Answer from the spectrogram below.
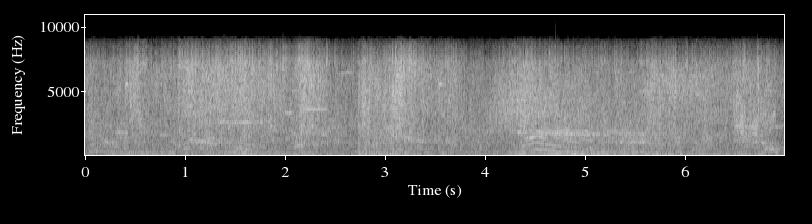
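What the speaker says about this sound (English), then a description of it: "Red team's turret has been destroyed." A turret being destroyed in League of Legends at a tournament: a burst of crashing, booming game noise over a dense, steady roar of crowd and arena sound.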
